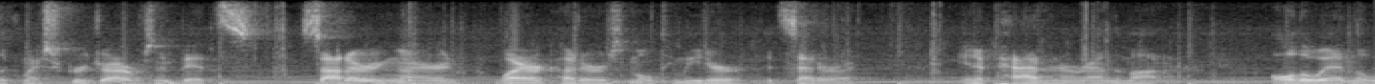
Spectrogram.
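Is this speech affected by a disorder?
No.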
